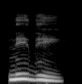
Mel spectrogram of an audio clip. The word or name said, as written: ನಿಧಿ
